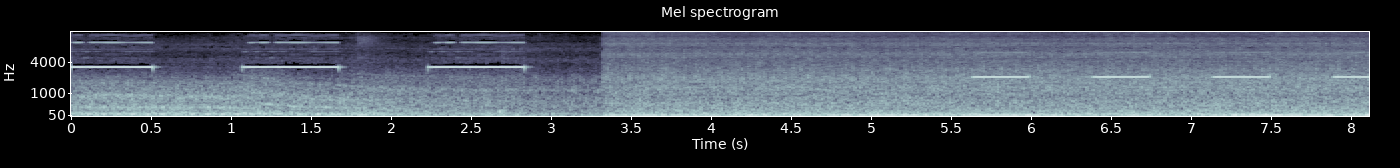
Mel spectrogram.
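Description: A truck reversing in American Truck Simulator sounds its backup alarm in evenly spaced electronic beeps over a low engine drone, then the tone shifts to a fainter, slower beep pattern.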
